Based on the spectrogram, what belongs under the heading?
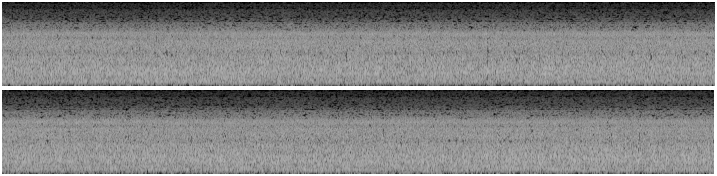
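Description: Steady rain falling on a corrugated metal roof, an even, unbroken patter with no thunder.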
